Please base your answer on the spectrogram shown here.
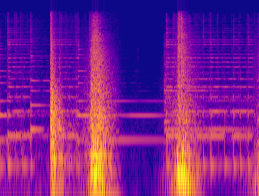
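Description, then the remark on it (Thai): Heavy, booming thuds strike in an uneven series of three loud blows as a group pounds on the door at the mouth of a cave until it breaks apart, with a faint steady tone ringing beneath and briefly alone between hits. “เฮงเจียโป้ยกาย ช่วยกันตีประตูปากถ้ำจนกระทั่งหักพังทลายปนละเอียดไปทั้งสิ้น”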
